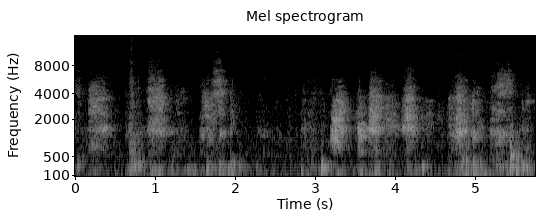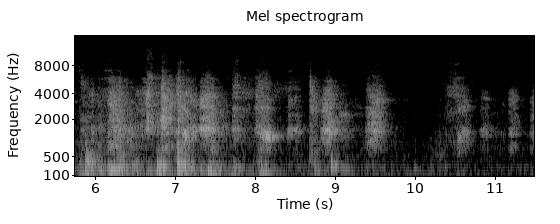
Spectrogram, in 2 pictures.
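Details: Staffordshire Bull Terrier siblings tumbling and wrestling on a soft blanket; dense rapid panting and snuffling bursts, busiest in the middle stretch, then thinning out.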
